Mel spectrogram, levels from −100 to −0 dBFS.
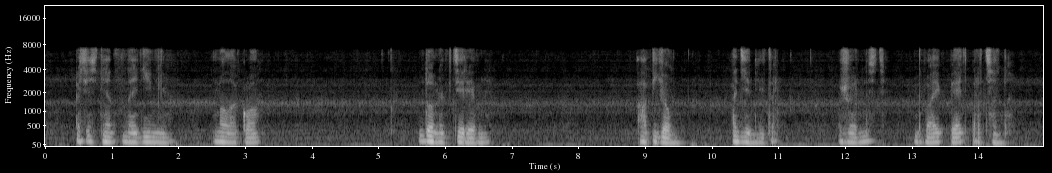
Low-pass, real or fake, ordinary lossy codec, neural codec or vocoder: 7.2 kHz; fake; Opus, 64 kbps; codec, 24 kHz, 6 kbps, HILCodec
